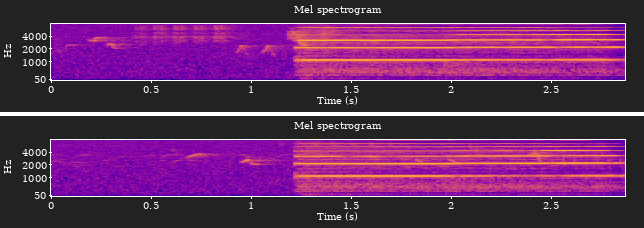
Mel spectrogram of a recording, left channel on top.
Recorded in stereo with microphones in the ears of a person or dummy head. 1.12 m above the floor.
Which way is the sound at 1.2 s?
60° right (ahead or behind).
